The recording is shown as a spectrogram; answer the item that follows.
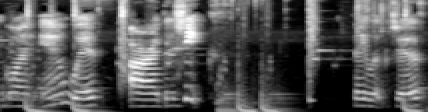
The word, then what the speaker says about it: Chic: These are in the style Chic, and that's spelled C-H-I-C. Not chic, it's chic, okay?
